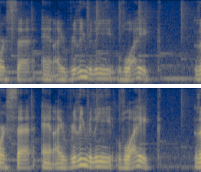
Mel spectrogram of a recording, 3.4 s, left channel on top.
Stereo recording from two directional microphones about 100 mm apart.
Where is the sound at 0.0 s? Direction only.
45° right (ahead or behind).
